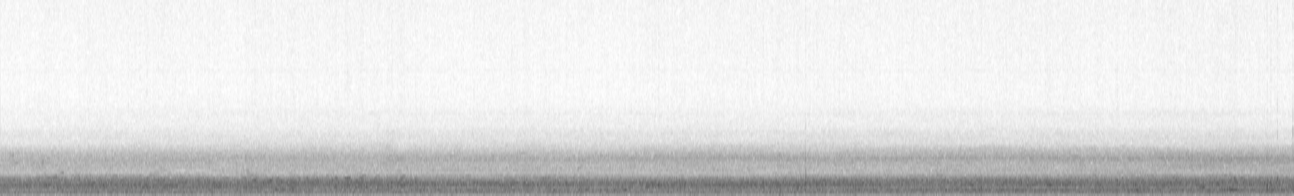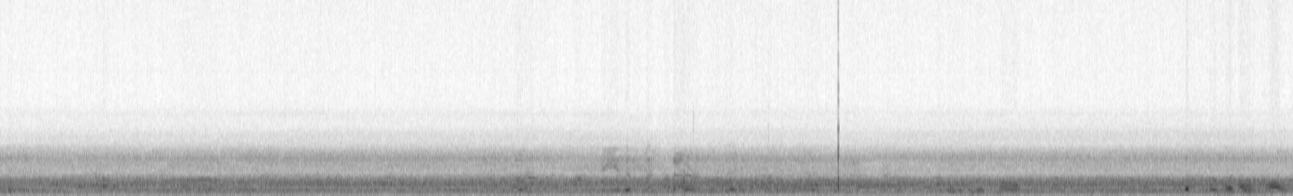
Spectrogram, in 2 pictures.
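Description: Niagara's American Falls pouring onto the boulders at its foot: a steady, unbroken rush of falling water. A few faint sounds rise above it near the end.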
